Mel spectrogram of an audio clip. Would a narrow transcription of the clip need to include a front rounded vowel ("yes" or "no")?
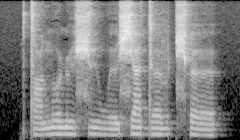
yes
